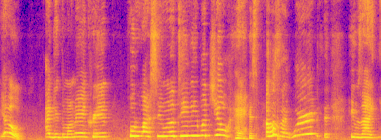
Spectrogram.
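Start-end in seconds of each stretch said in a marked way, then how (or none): 0.0-5.2 high, loud, excited buddy voice; excited friend. Retold or imitated. Friend tells host he saw him on TV, excited high voice. 5.8-6.6 surprised. Retold or imitated. Host reacts to news.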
